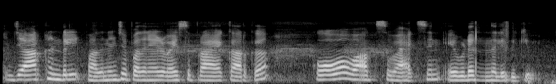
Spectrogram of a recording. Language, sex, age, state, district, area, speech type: Malayalam, female, 45-60, Kerala, Thiruvananthapuram, rural, read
